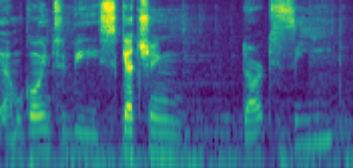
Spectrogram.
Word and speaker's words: Darkseid: going to be sketching dark seed or dark side however you want to pronounce it but it's really dark seed and um yeah i'm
